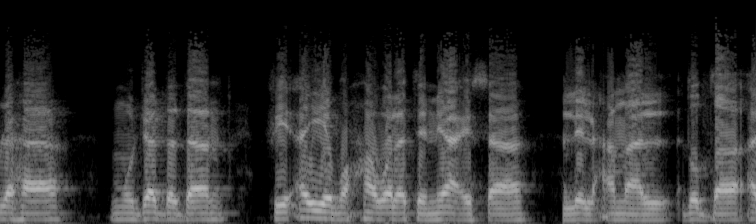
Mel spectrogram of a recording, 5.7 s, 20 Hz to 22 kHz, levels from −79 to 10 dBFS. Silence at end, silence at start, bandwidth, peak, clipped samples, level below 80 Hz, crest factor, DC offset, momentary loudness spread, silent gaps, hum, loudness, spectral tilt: 0 s; 0 s; 13 kHz; -12 dBFS; under 0.1%; -56 dBFS; 10 dB; under 0.1%; 10 LU; none; none; -22 LUFS; -5 dB/octave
